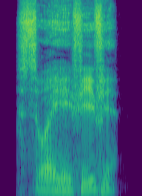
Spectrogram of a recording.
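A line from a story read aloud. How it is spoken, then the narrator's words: Snorting. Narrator (Russian): хмыкнул Фаци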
